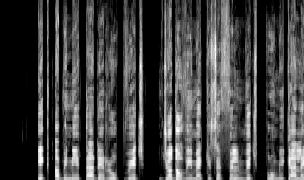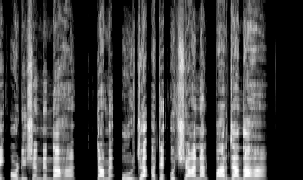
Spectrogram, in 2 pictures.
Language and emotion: Punjabi, happy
